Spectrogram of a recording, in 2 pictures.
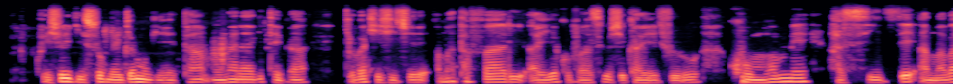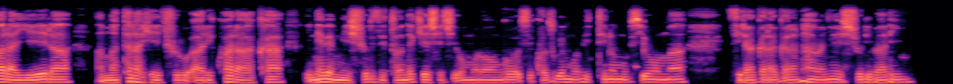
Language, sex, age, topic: Rundi, male, 25-35, education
